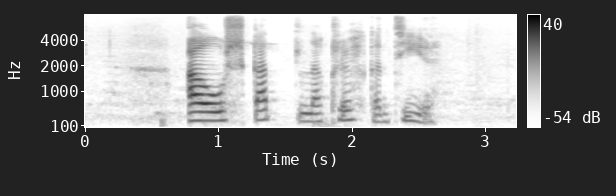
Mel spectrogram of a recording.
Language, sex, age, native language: Icelandic, female, 9, Icelandic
